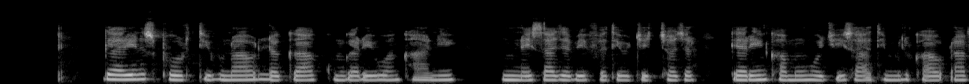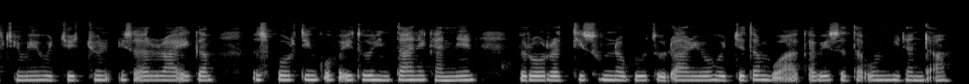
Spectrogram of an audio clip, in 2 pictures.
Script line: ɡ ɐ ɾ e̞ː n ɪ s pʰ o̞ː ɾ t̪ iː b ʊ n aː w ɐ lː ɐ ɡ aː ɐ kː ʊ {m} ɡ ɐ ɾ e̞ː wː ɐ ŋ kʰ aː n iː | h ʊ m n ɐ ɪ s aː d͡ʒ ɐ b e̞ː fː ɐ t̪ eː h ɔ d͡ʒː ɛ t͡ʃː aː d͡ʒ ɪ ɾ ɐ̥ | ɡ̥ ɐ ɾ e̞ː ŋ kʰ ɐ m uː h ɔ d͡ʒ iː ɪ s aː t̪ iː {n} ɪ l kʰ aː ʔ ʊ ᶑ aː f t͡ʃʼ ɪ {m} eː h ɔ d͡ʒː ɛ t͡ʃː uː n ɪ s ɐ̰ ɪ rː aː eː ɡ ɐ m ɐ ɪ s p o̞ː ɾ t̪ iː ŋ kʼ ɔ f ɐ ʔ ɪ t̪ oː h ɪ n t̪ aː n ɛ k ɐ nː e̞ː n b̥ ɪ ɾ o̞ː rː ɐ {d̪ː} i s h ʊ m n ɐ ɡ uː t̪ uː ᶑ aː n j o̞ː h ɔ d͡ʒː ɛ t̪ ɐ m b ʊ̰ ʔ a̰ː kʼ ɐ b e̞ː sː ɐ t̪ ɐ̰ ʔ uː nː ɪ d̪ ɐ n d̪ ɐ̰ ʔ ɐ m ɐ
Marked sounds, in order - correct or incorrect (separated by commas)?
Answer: correct, incorrect, correct, incorrect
